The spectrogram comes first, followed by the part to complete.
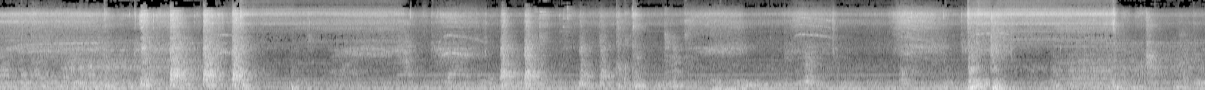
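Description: Leather lamination press cycling: the work tray shuttles into the press and back out, with sharp mechanical knocks in clusters and a hiss near the end, over a steady machine hum.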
